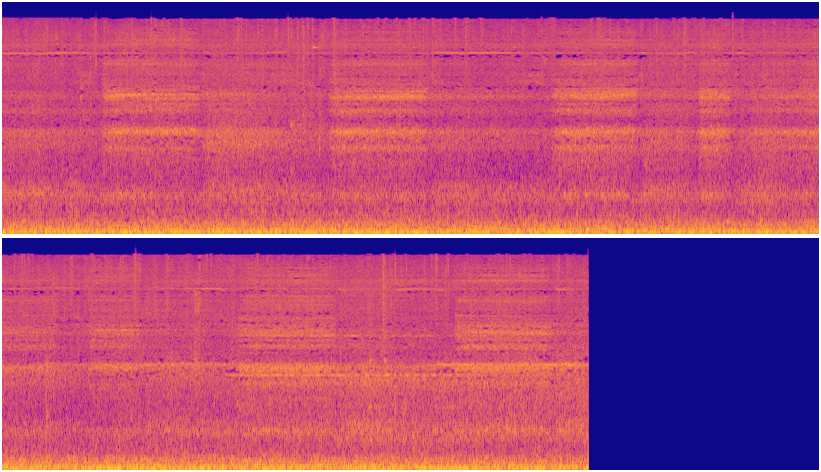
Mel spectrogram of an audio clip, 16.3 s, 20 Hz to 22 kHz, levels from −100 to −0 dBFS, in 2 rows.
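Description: At 14.03 s the input was likely lost, leaving silence: an audio dropout to silence that cuts the sound off abruptly, with no room tone, through to the end.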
